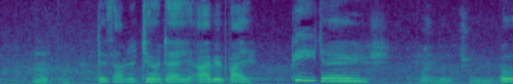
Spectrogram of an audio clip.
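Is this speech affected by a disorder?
Yes: cerebral palsy.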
